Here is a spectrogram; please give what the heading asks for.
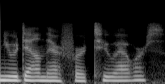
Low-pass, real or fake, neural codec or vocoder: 7.2 kHz; fake; codec, 16 kHz, 0.3 kbps, FocalCodec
